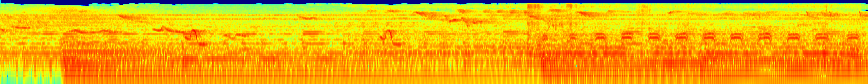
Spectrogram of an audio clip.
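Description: Birds chirping, with a run of rapid repeated chirps in the second half, over background music whose sustained chords come in about half a second in.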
